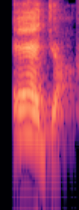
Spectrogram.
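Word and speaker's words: ẹja: Aí vem a pronúncia já. E-J-A. Édia. Certo? Édia. O A é grave. É um A grave.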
